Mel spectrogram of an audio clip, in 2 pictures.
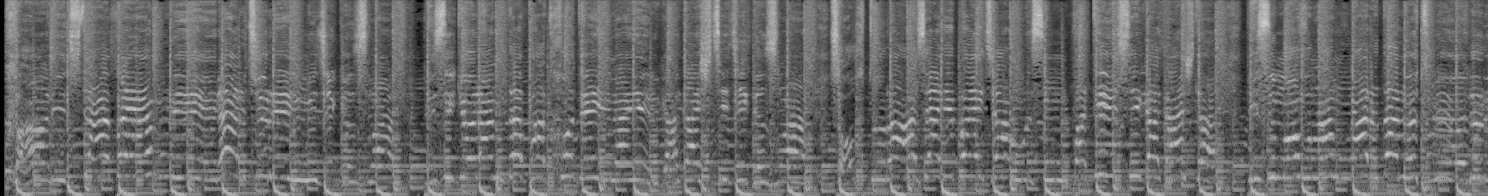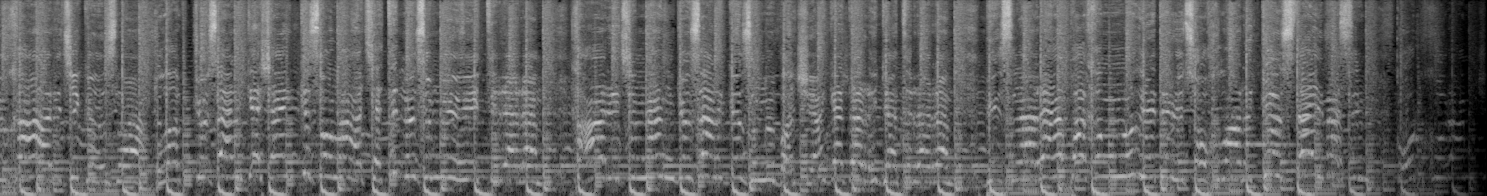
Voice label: tourism advertisement; baku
